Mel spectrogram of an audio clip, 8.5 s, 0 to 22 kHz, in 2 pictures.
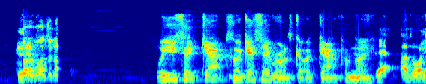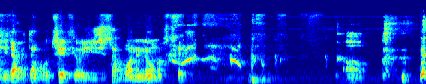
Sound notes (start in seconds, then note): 7.6 sniggering; 8.1 laughing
